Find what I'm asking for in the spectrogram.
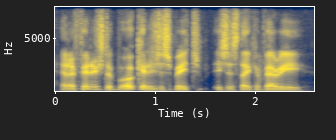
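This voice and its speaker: A young adult man, a comedian co-hosting a podcast, telling stories in animated casual banter with frequent laughs. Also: fairly low pitch, fast talker, no echo, studio quality.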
